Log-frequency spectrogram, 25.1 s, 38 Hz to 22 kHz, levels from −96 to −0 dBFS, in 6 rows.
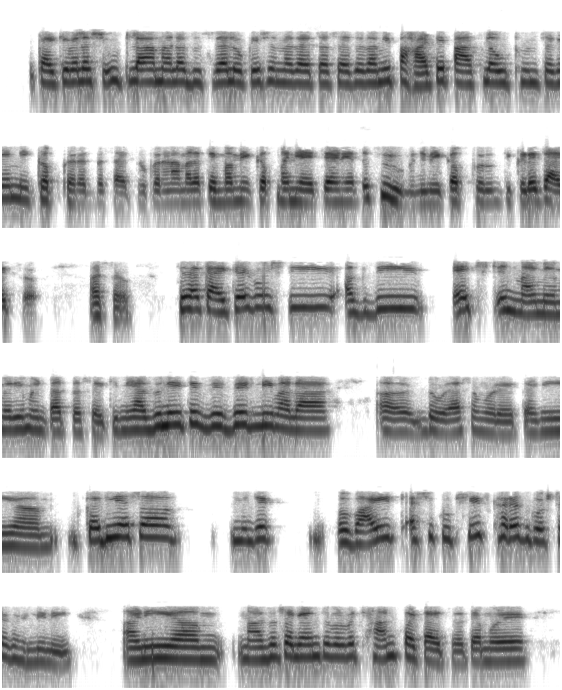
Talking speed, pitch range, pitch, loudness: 165 wpm, 180-245 Hz, 215 Hz, -19 LUFS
